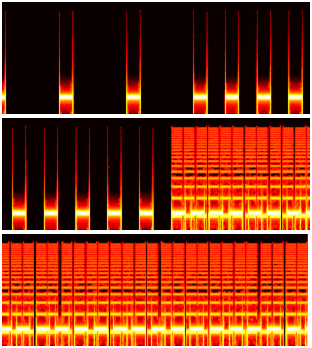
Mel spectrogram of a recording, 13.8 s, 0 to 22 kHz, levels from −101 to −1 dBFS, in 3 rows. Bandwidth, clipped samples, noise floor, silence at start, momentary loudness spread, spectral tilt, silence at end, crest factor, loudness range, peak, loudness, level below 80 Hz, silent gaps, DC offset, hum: 16 kHz; under 0.1%; under -90 dBFS; 0 s; 4 LU; -4.5 dB/octave; 0 s; 8 dB; 4 LU; 0 dBFS; -8 LUFS; -44 dBFS; none; under 0.1%; none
